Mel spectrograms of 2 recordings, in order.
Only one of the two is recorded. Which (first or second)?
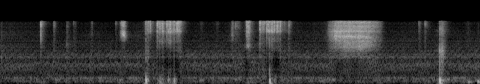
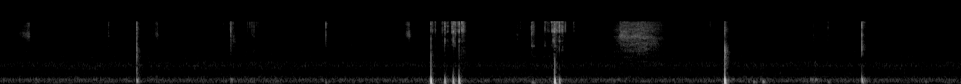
second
